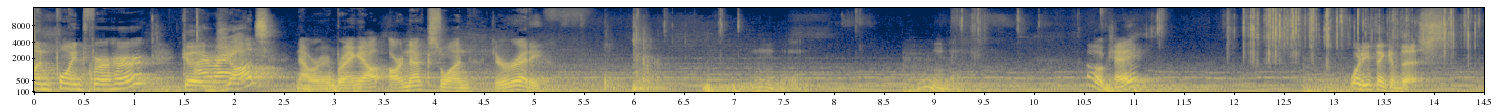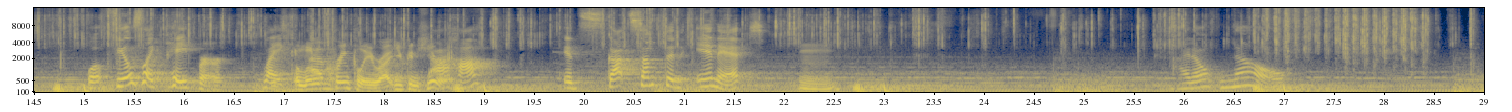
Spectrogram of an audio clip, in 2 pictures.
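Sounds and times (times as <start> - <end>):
soft background music: 0.0 - 29.0
paper packet crinkling: 11.9 - 29.0
sugar granules shifting: 11.9 - 29.0.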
